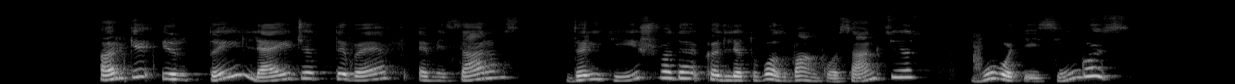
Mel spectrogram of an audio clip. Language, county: Lithuanian, Vilnius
